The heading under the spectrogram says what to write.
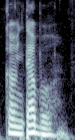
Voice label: "kawintabo" six, Yawa

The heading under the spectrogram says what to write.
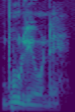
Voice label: "buli uune", Apatani

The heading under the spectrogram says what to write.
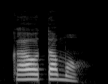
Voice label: "kahó-tamo", Apatani

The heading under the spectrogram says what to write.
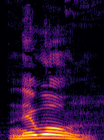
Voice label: "newong", Ansus; egg

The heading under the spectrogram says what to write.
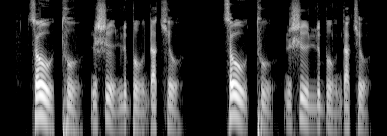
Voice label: Hruso Aka; cater

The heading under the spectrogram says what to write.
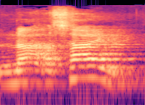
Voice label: "mnaʔ-sæŋ", Gta, Dialect: Hill; hot weather

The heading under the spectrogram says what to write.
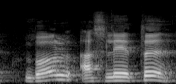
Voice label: did not work well, Gta, Dialect: Hill; bʰo:l a-sIlej=tǝ

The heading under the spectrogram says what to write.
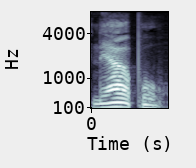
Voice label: "neha appú", Apatani

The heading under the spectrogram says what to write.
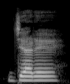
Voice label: "jare", Apatani

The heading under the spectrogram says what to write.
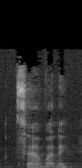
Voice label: Nukuoro; spit

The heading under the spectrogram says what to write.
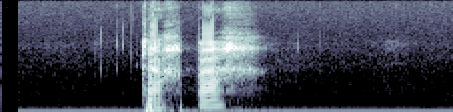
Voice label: kaqchikel; four times

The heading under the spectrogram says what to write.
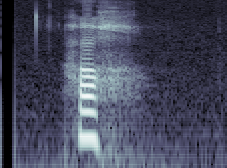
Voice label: poqomam; nosotros inclusivo

